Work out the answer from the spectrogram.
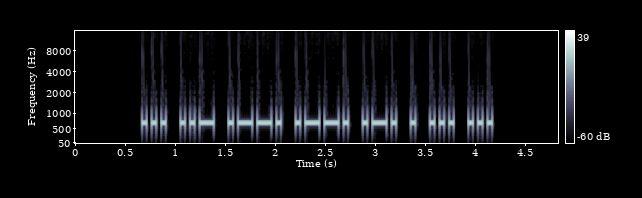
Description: Morse code, heard as a keyed tone, about 25 wpm, 700 Hz. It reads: SUPPRESS
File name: Eight Letter Words - 25wpm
